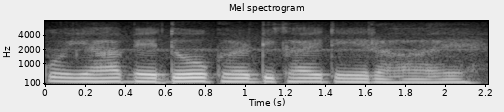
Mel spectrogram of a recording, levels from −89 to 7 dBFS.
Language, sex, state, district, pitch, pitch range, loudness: Hindi, female, Arunachal Pradesh, Lower Dibang Valley, 165 Hz, 150-170 Hz, -13 LUFS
